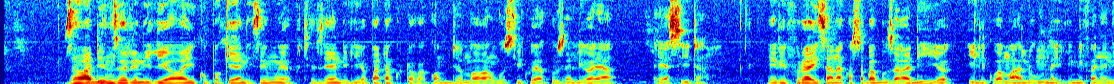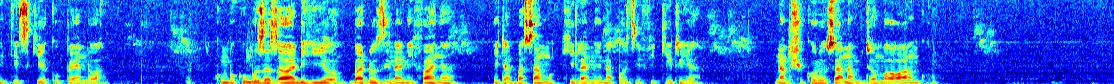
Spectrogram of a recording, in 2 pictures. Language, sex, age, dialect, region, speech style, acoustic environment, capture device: Swahili, male, 18-24, Kenya - Nairobi Sheng-influenced, Kenya, focused, appliances, desktop / Windows / Chrome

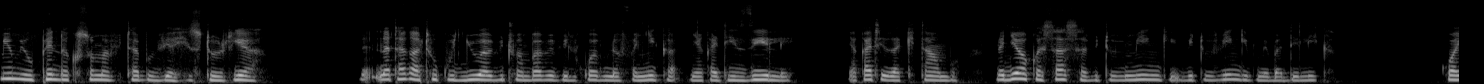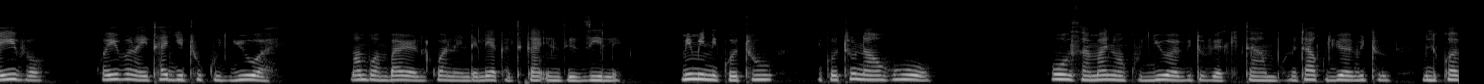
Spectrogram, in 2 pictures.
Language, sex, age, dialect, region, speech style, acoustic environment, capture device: Swahili, female, 18-24, Kenya - Nairobi Sheng-influenced, Kenya, happy; excited; relaxed; focused, silence, mobile / Linux / Chrome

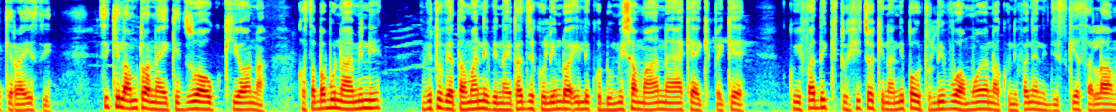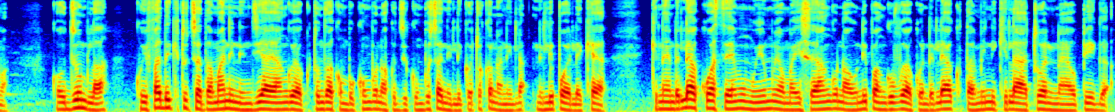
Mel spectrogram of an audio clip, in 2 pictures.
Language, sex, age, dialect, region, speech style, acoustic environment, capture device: Swahili, male, 18-24, Kenya - Nairobi Sheng-influenced, Kenya, excited, silence, mobile / Linux / Chrome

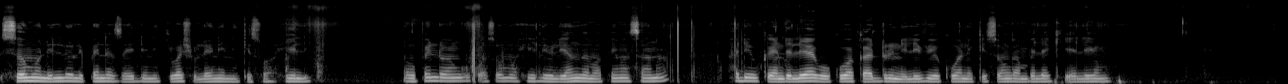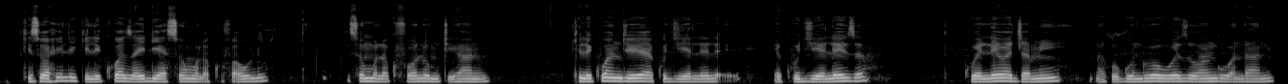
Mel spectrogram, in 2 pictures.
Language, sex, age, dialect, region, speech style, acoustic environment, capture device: Swahili, male, 18-24, Kenya - Nairobi Sheng-influenced, Kenya, anxious; excited; nervous, nature, mobile / Linux / Chrome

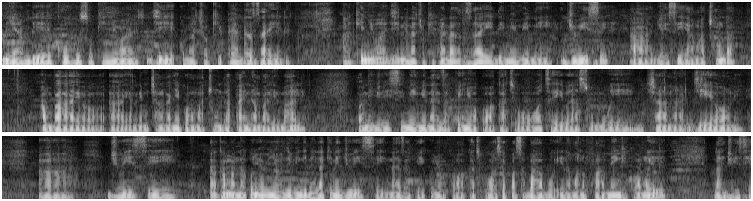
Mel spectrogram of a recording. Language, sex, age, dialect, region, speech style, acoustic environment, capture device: Swahili, male, 35-44, Kenya - Nairobi Sheng-influenced, Kenya, happy; relaxed; focused, people talking; construction; music, mobile / Linux / Chrome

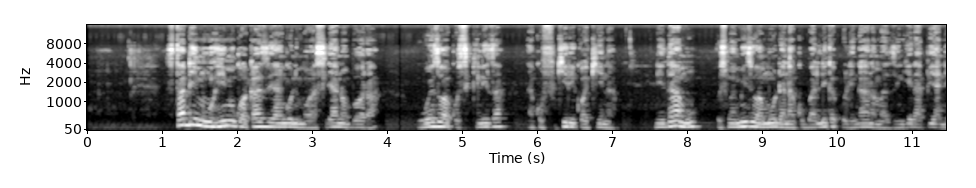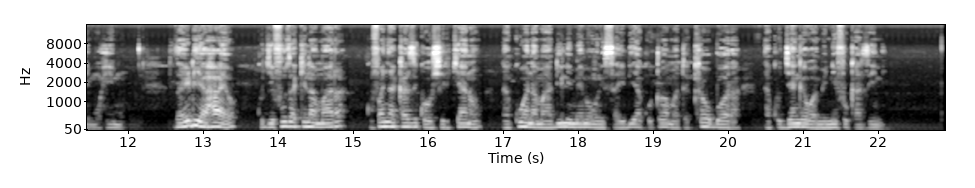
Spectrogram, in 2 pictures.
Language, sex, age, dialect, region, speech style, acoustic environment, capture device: Swahili, male, 25-34, Kenya - Nairobi Sheng-influenced, Kenya, relaxed; happy; focused, nature; silence; people talking, mobile / Linux / Chrome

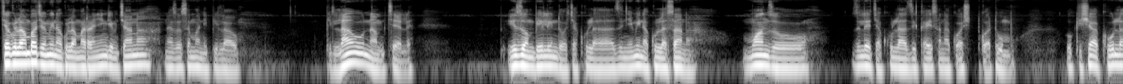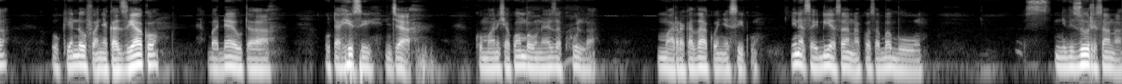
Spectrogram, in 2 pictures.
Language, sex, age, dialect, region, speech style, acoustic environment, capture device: Swahili, male, 25-34, Kenya - Mombasa, Kenya, happy; focused; relaxed, nature, mobile / Linux / Chrome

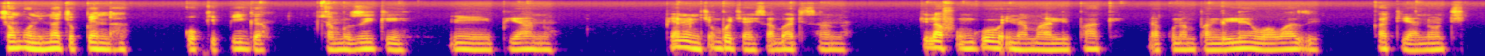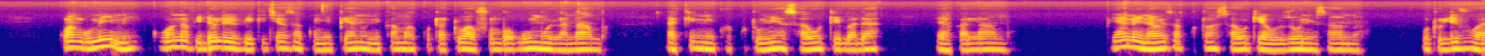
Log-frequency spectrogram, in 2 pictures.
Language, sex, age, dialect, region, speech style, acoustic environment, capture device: Swahili, male, 18-24, Kenya - Nairobi Sheng-influenced, Kenya, happy; nervous; focused, nature; silence, mobile / Linux / Chrome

